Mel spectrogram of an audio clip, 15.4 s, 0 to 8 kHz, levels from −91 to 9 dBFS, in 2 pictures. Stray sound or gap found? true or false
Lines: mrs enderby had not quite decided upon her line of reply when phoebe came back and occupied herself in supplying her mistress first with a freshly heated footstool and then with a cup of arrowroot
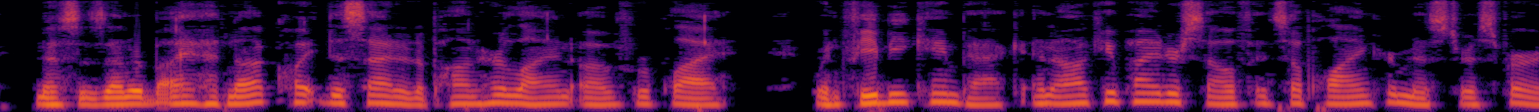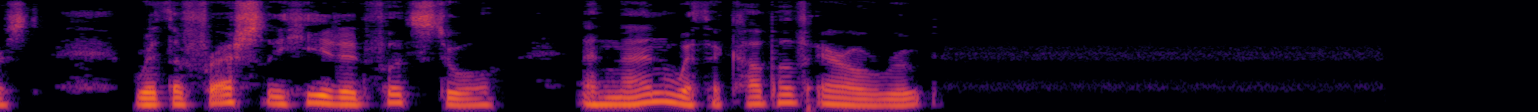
false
